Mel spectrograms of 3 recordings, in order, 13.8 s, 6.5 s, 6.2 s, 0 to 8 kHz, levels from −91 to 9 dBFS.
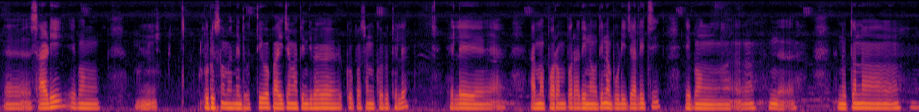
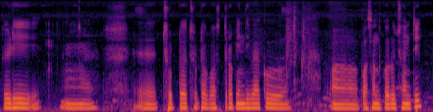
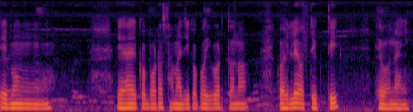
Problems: none marked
